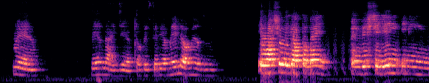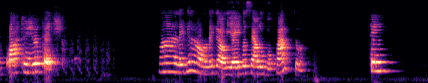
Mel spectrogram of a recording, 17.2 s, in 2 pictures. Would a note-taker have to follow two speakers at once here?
No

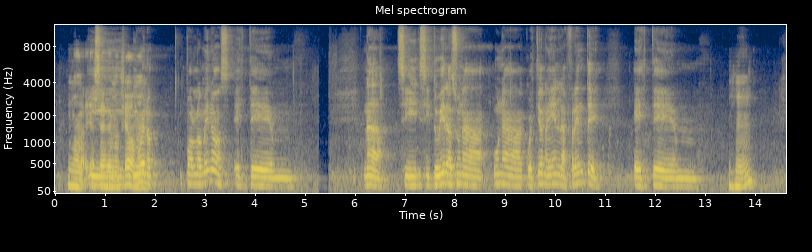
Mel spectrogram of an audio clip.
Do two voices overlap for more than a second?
Yes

